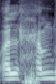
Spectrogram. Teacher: یہ والا جو ہا ہے، جیم کی طرح کا جو لکھا جاتا ہے، نقطہ نہیں ہوتا، یہ حلق کے وسط سے نکلتا ہے، اس کا مخرج ہے حلق کا وسط۔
